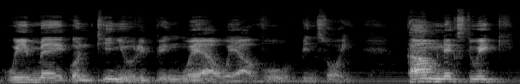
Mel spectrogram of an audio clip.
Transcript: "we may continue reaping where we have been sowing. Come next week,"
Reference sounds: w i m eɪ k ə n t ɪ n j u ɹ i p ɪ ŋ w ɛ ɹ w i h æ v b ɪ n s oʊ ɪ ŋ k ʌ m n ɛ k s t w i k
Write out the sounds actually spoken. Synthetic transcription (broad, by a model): w i m eɪ k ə n t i n j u ɹ i p ɪ ŋ w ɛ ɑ w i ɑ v b ɪ n s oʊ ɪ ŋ k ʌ m n ɛ k s t w i k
